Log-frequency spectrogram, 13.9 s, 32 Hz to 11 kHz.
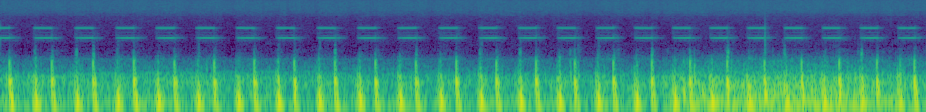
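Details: Regular paired heart sounds at about 100 a minute, a fast but normal rhythm while excited, recorded with a 3-lead setup.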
